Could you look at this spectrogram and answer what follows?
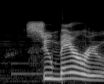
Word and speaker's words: Sumeru: That is not the way that we've been pronouncing Sumeru. Sumeru, apparently.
